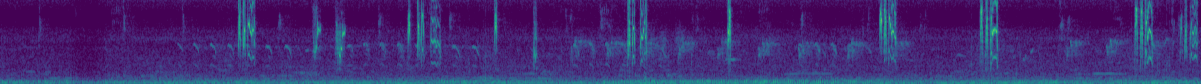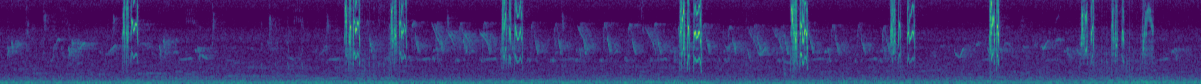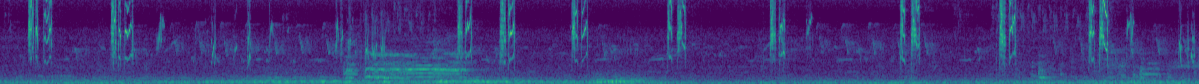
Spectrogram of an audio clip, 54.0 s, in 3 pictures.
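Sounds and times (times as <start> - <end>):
bird twittering softly: 1.8 - 13.7, 14.4 - 15.2, 15.9 - 31.9, 32.5 - 43.8, 44.4 - 54.0
bird chirping sharply: 37.6 - 43.8, 44.5 - 46.5, 50.8 - 54.0
rooster crowing: 41.0 - 43.8, 52.1 - 54.0.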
